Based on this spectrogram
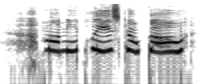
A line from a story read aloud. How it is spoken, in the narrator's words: I whimpered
